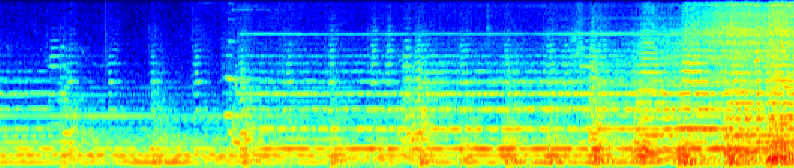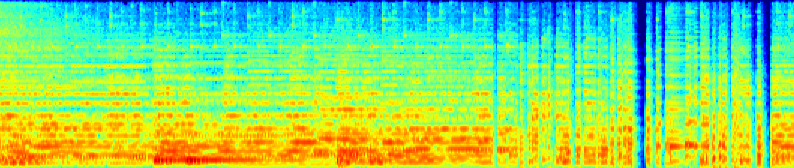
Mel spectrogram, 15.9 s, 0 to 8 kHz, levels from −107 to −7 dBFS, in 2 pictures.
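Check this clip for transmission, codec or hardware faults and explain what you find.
One transmission fault is present: repeated packet loss (robotic sound) from 12.86 s to 15.67 s. Over this stretch, packets kept going missing or arriving too late. Each hole was patched by extending the last received sound, and the next dropout followed within moments. Concealment covers roughly half of those 2.8 seconds, with gaps of up to 141 ms. The audio turns choppy, with pieces dropping out. The band-limiting to nothing above 8 kHz is consistent with a wideband call codec such as G.722.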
